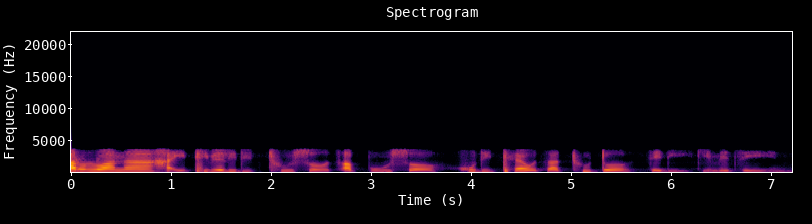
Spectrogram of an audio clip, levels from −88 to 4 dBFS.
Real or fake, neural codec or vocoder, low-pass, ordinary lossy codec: fake; codec, 24 kHz, 0.9 kbps, DualCodec; 3.6 kHz; none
